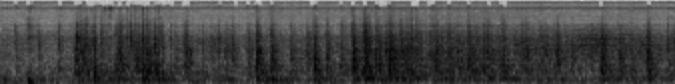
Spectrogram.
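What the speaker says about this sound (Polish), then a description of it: "Pada." Faint, steady patter of rain falling on a surface, a soft continuous hiss with scattered drops and no voices.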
